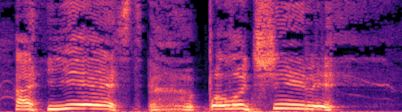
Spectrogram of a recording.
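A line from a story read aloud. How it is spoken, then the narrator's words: Joyful shout. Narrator (Russian): радостно прокричал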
